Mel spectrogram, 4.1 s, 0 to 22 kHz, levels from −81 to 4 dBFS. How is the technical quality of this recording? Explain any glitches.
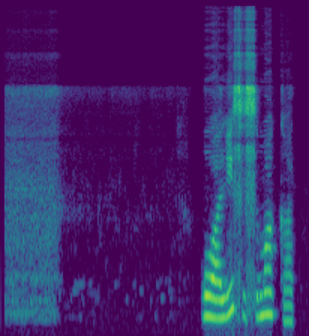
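The recording has one fault, crude rate conversion, present for the whole clip. Somewhere in the chain the sample rate was changed without a proper filter, with each output sample simply taken from the nearest input sample. The pattern of skipped samples points to a conversion from 48 kHz to 44.1 kHz. That cyclic timing error produces spurious, inharmonic tones sitting roughly 20 dB below the speech. They come across as a gritty fizz riding on louder and brighter syllables.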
